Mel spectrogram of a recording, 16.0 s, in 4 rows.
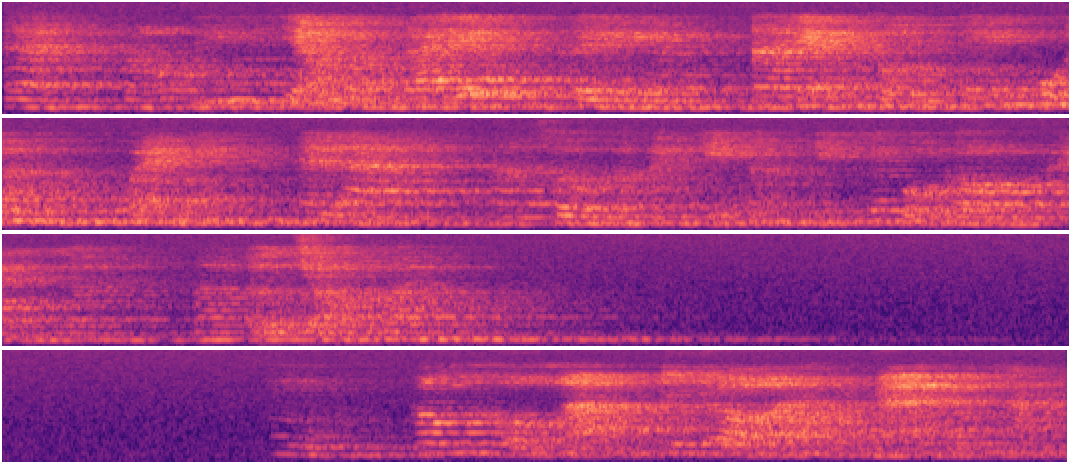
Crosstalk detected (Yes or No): No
